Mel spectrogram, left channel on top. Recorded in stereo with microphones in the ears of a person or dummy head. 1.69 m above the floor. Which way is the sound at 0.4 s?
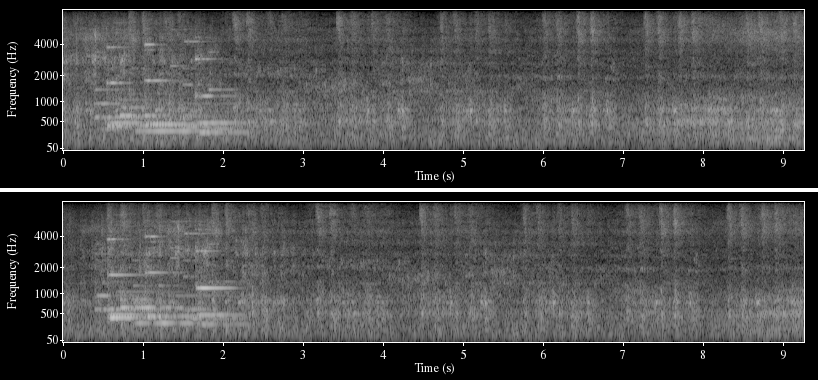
60° left (ahead or behind).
